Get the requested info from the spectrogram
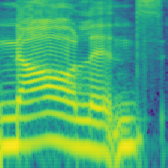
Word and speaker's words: New Orleans: That's how they say it, New Orleans. It's not two words, it's one.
